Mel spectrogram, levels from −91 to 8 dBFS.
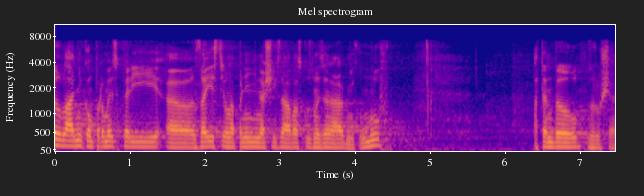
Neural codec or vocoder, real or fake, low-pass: none; real; 7.2 kHz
